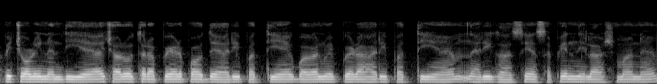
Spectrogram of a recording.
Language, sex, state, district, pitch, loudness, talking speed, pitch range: Hindi, male, West Bengal, Dakshin Dinajpur, 120 Hz, -16 LUFS, 200 wpm, 115-120 Hz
